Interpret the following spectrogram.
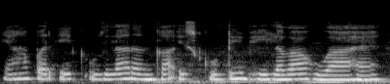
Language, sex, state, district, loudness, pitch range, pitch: Hindi, female, Jharkhand, Garhwa, -12 LUFS, 225-250 Hz, 240 Hz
